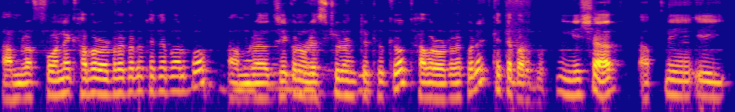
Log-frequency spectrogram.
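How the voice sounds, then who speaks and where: With crowd noise in the background, a medium-pitched man teaches Korean, correcting a student's reading. He drills words slowly, syllable by syllable, and teases a bit along the way.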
